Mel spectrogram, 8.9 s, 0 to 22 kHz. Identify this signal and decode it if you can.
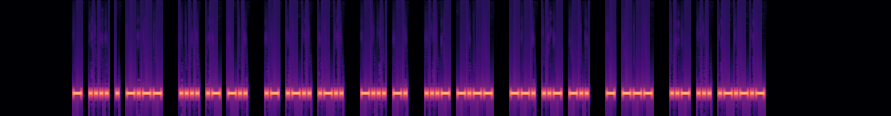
Morse code, heard as a keyed tone, about 46 wpm, 700 Hz. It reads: THEY HAD ALL BN VY GUD TO US.
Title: Sentences from Top 200 Words and Abbreviations 45wpm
